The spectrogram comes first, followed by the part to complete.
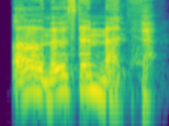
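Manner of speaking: rough, gruff voice. Narrator voicing a man answering the listener, in a gruff voice. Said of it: "the man says in a gruff voice".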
